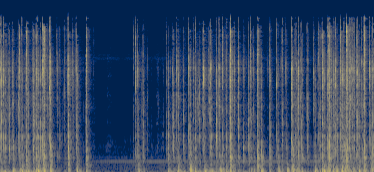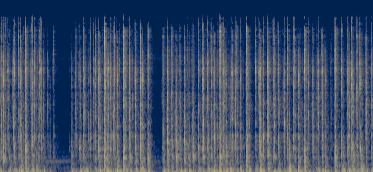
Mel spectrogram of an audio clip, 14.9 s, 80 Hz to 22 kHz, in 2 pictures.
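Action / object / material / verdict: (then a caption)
tap / plastic keyboard with round keycaps / plastic / none. Fingertips type steadily on a light blue plastic Ubotie retro keyboard with round white keycaps. The result is a dense stream of bright, clacky key clicks over low thuds, with brief pauses near 2 seconds and again around 9 and 11 seconds.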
